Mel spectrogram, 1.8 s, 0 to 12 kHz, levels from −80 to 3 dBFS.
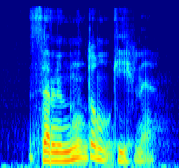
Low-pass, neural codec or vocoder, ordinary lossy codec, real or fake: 9.9 kHz; autoencoder, 22.05 kHz, a latent of 192 numbers a frame, VITS, trained on many speakers; none; fake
